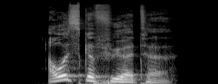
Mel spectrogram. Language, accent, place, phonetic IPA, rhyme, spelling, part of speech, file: German, Germany, Berlin, [ˈaʊ̯sɡəˌfyːɐ̯tə], -aʊ̯sɡəfyːɐ̯tə, ausgeführte, adjective, De-ausgeführte.ogg
- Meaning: inflection of ausgeführt: 1. strong/mixed nominative/accusative feminine singular 2. strong nominative/accusative plural 3. weak nominative all-gender singular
